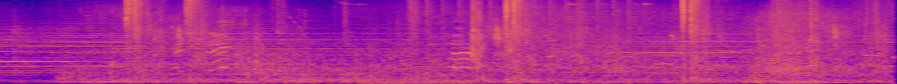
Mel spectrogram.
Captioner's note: machine gun fire; artillery bombardment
